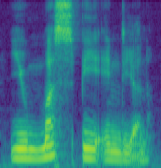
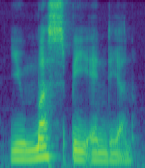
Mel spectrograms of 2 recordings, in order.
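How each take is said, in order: The two takes are said the same way.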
